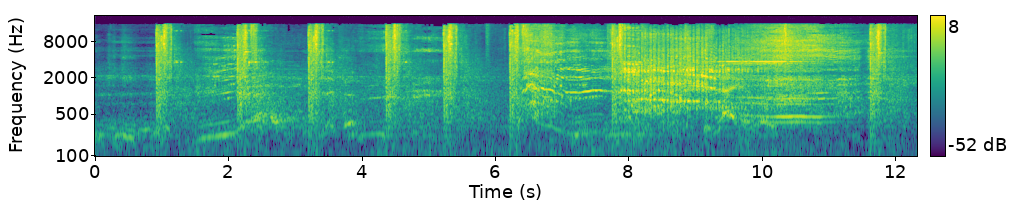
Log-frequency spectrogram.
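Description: A creature groans and snarls close by.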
